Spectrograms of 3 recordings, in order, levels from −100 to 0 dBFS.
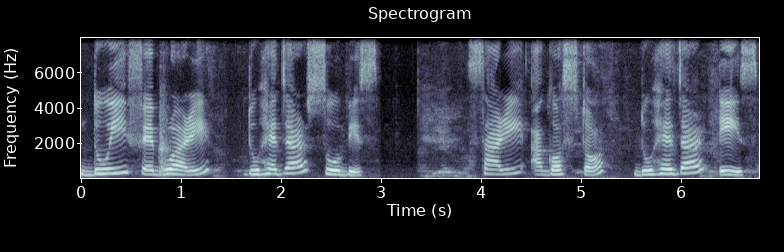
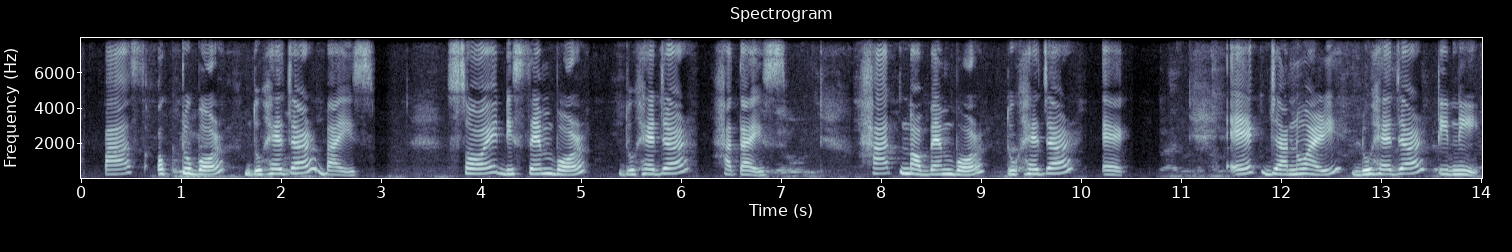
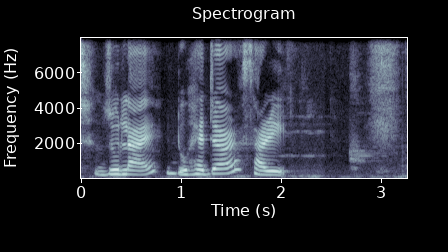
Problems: continuous background conversations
